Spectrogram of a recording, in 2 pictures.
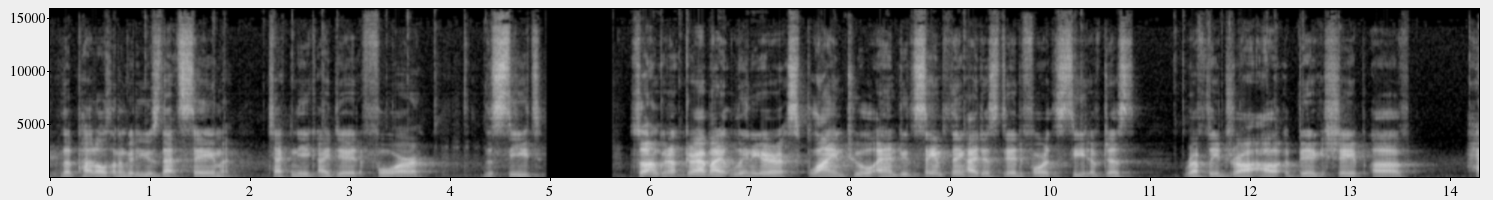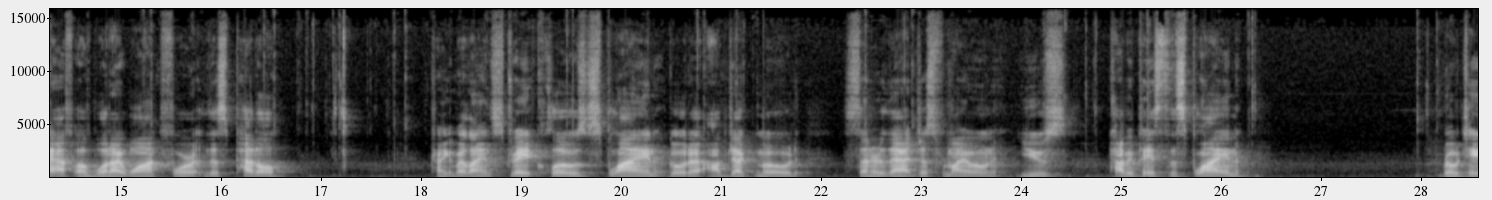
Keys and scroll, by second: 2.3 1, 11.8 super+z, 12.6 super+z, 17.2 super+z, 17.6 super+z, 21.2 v, 24.5 super+c, 24.7 super+v, 25.3 r, 28.2 e.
